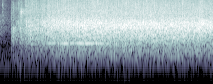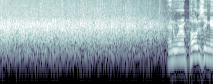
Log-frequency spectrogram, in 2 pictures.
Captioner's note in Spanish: aplauso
